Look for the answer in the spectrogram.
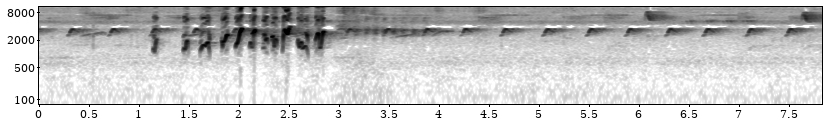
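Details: Red-eyed bulbul decoy song, a new 2020 recording meant to lure birds: a loud burst of bubbly, jumbled notes lasting about two seconds, over a steady background of short rising whistles repeated about three times a second.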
